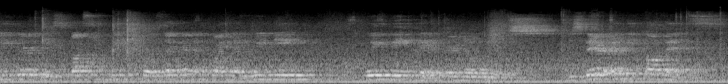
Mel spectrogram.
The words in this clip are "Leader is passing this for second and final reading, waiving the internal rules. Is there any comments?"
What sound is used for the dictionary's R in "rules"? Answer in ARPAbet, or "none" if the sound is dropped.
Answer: W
